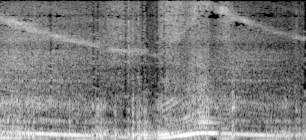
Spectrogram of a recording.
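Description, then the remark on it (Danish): A powerful Porsche turbo dragster engine revs loudly, its pitch sinking, then surging up in a sharp rev before settling into a steady roar, with no voices. “Jamen, det der, det er en, det er en Porsche, men det er en turbo, et eller andet voldsomt uh, dragster-bil, tror jeg.”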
